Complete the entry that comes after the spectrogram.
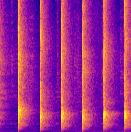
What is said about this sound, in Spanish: Y este aplauso, Cristiano.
